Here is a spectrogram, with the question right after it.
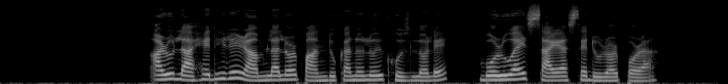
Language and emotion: Assamese, neutral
